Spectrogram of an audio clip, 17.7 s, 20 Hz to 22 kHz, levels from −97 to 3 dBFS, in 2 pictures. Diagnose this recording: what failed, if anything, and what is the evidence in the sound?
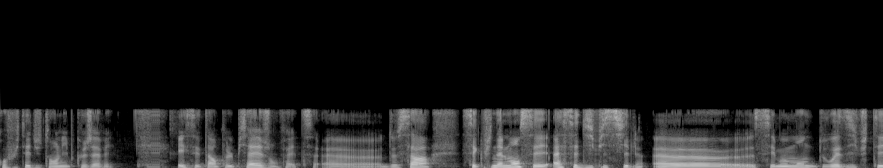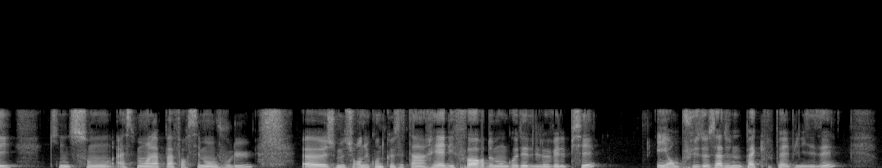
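Concealed Bluetooth headset packet loss on the headset radio link. After "temps libre que j'avais" at 1.53 s, 60 ms is filled with a buzzy, held tone. Brief 22.5 ms patches follow at 5.97 s, 13.64–13.70 s (scattered) and 16.95 s. The receiver bridges each gap by repeating recent waveform.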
